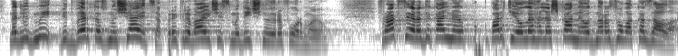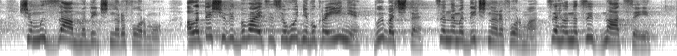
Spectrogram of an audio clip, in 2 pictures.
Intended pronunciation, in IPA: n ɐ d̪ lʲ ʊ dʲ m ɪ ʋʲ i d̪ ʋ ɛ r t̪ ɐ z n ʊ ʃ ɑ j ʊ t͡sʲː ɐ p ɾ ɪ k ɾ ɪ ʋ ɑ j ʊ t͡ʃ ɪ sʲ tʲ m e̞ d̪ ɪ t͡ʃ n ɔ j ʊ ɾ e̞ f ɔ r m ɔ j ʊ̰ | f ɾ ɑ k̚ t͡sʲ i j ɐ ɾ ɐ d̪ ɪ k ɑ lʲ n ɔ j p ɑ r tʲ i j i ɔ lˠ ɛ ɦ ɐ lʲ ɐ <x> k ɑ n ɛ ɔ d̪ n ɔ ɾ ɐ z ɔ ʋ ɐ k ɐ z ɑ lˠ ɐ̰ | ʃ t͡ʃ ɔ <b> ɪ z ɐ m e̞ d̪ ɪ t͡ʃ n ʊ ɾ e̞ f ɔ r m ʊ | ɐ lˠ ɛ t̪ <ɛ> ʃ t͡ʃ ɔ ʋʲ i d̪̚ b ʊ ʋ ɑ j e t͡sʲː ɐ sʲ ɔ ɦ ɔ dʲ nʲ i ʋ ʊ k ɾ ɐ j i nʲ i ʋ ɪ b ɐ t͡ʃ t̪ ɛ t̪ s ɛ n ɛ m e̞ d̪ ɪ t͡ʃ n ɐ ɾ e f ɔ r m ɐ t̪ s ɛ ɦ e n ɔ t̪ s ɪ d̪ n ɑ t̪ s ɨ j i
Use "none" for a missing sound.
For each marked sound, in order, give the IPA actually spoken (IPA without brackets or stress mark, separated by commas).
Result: ʃ, m, ɛ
